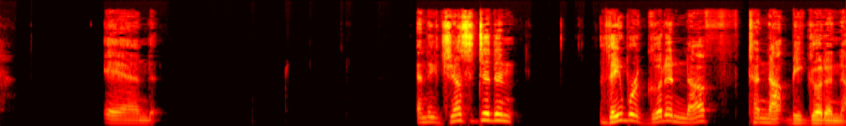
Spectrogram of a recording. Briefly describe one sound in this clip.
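A young man speaks calmly and closely into a microphone, in short bursts.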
